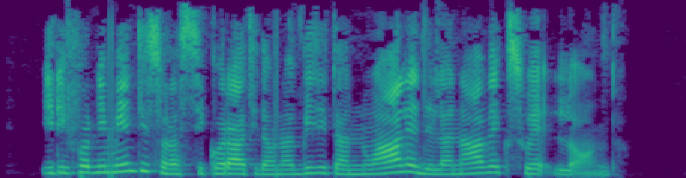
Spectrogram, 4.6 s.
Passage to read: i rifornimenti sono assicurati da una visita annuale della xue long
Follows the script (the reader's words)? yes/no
no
